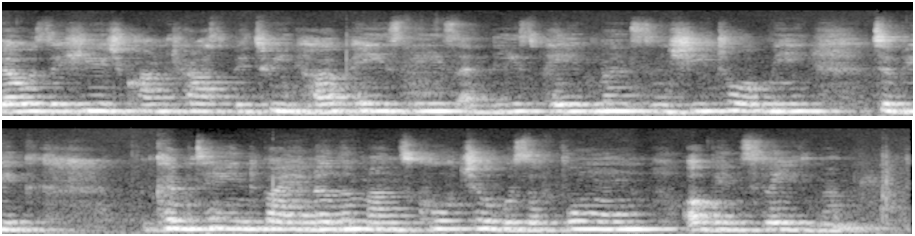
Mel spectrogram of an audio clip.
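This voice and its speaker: A woman's high-pitched, monotone voice with flat intonation, at a moderate pace over noticeable background noise. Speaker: spoken word poet. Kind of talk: poetry reading.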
